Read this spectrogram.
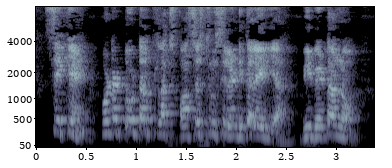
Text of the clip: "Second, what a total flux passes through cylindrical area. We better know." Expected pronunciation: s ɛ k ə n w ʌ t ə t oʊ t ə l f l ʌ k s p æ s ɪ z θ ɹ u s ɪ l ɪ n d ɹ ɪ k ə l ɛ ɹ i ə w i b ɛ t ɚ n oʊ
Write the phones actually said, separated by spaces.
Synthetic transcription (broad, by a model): s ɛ k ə n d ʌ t ə t oʊ t ə l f l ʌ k s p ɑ s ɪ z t ɹ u s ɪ l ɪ n d ɪ k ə l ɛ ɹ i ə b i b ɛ t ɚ n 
